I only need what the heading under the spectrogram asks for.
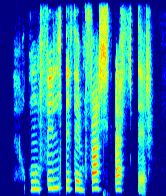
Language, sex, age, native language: Icelandic, female, 10, Icelandic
